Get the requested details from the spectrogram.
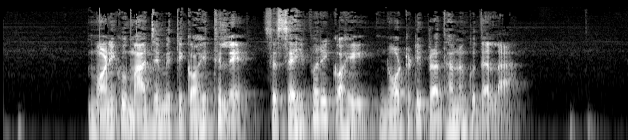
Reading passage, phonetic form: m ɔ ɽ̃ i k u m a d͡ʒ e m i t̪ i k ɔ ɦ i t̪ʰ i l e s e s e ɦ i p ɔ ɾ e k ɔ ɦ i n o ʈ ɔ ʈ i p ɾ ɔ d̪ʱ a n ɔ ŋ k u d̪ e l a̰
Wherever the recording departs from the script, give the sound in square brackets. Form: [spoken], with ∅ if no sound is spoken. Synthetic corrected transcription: m ɔ ɽ̃ i k u m a d͡ʒ e m i t̪ i k ɔ ɦ i t̪ʰ i l e s e s e ɦ i p ɔ ɾ [i] k ɔ ɦ i n o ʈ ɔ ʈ i p ɾ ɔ d̪ʱ a n ɔ ŋ k u d̪ e l a̰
